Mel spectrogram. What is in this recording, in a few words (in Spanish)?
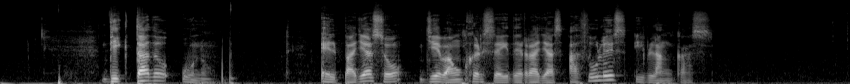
Dictado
